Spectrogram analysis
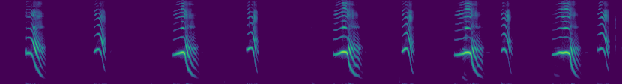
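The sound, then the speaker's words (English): An imitated cow call alternating with a calf call, ten nasal, whistly mews in all, each sliding downward in pitch. The longer, fuller cow calls take turns with shorter, higher calf calls. No talking. “I'll do a cow call followed by a calf call.”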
